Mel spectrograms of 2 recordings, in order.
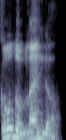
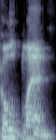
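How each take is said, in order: First: Japanese style, with an extra vowel after each word. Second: Plain English, with consonants ending each word. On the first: "It's goldo blendo. Like they always add a syllable" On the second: "They can't say gold blend"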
